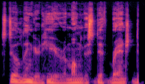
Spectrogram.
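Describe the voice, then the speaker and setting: A man voicing a dramatic audiobook storyteller with a put-on Southwestern United States accent and a deep, husky voice. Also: lively intonation, measured pace, mellow, exaggerated voice. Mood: theatrical, hushed drama. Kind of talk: theatrical audiobook narration.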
